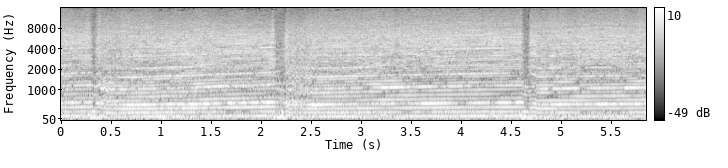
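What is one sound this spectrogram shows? A racing car engine screams at high revs, climbing in pitch and dropping briefly at each gear change.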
